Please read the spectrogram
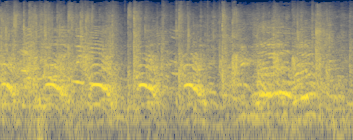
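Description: Wrestling crowd shouting and clapping, with high voices calling out in a quick repeated rhythm about twice a second.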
